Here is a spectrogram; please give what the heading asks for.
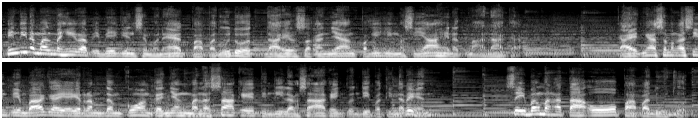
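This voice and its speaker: A man's voice: medium pitch, lively intonation, brisk. A man giving scripted first-person narration of a story for a radio drama. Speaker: drama narrator reading a letter. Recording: prominent music bed under narration.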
